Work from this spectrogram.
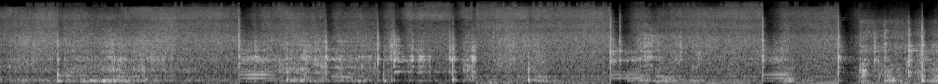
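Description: Kabuli pulao masala stirred into meat frying in a pot, with a steady close sizzle and hiss broken by scraping stirs and occasional knocks of the spoon against the pan.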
